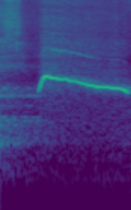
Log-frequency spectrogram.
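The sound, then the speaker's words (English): A voice imitates the whistle of an incoming artillery shell: one long, clear whistled tone that rises quickly, then slowly glides downward for over a second before cutting off. “And, and it was one of those booms, and then you could hear the whistling noise.”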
